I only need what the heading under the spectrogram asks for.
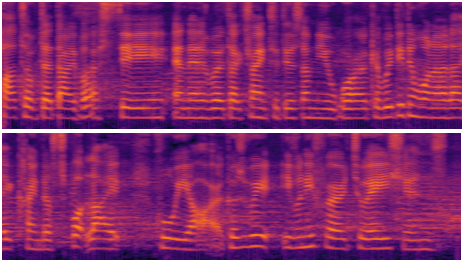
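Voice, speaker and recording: Over music in the background, a woman talks with a Korean accent. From South Korea. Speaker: photographer. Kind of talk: interview. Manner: halting.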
